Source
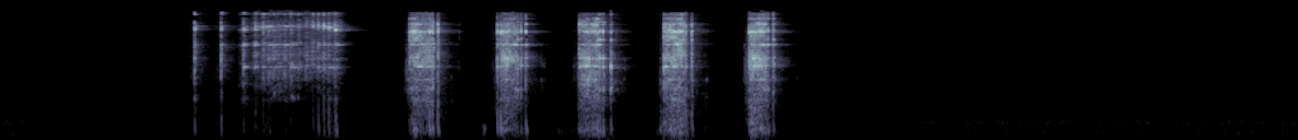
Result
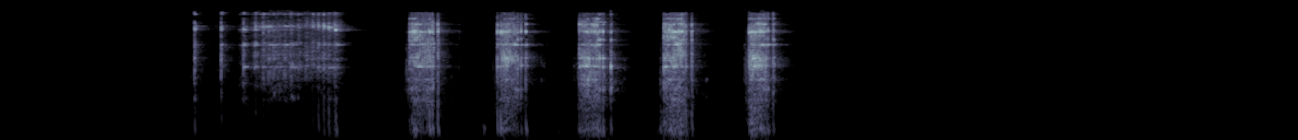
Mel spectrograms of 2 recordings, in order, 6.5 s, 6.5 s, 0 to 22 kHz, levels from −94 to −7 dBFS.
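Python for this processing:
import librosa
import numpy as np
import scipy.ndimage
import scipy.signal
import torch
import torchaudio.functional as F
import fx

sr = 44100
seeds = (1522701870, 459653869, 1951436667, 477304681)

y = fx.highpass(x, sr, hz=fx.line((0.99, 810.0), (1.6, 250.0)), slope=12, at=(0.99, 1.6), fade=0.02)
y = y * librosa.db_to_amplitude(-5.0)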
